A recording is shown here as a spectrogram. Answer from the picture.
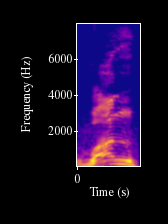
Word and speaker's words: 腕: 腕は漢字でワンと読む。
